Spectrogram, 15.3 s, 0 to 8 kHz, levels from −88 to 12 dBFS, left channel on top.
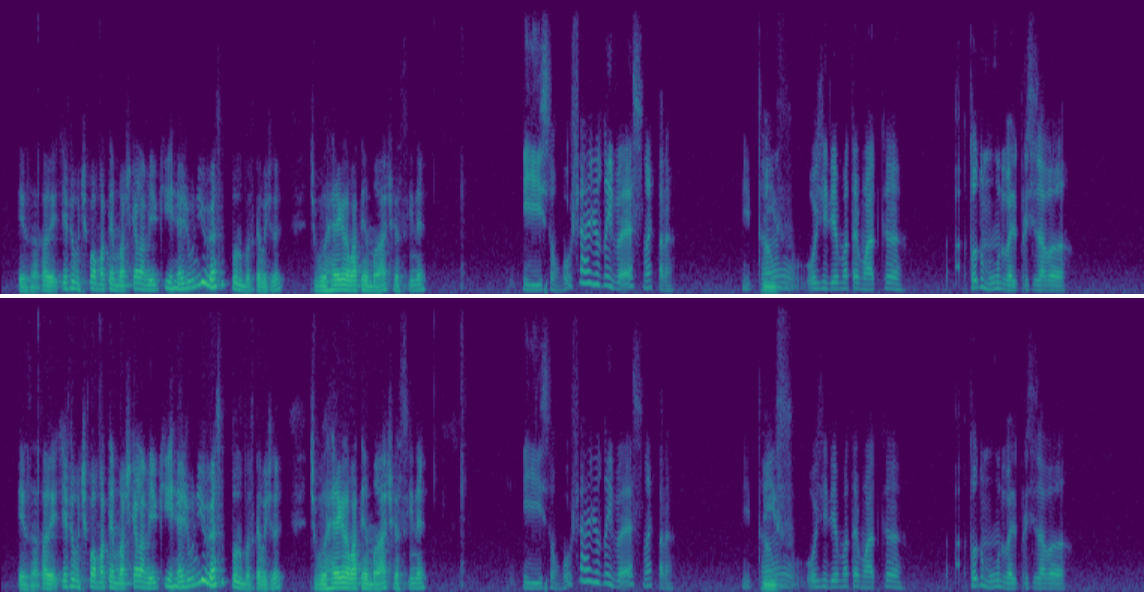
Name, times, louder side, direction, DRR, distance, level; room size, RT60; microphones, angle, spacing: voice 1, 0.2-3.8 4.1-5.7 10.2-10.5, right 2 dB, 65° right, 1.3 m, -27 dB
voice 2, 7.0-9.0 9.9-12.1 12.9-14.2, left 2 dB, 50° left, 1.9 m, -37 dB
head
